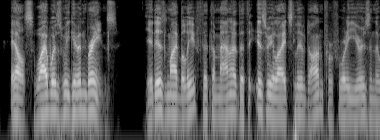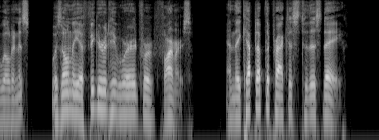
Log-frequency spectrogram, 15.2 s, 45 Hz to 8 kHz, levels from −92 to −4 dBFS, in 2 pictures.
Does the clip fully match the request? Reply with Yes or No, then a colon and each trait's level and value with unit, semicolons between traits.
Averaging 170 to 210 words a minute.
No: average, 160 wpm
